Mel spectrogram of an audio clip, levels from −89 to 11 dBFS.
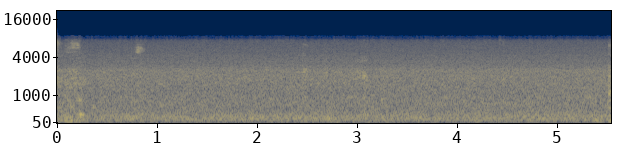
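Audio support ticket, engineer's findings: Nothing stood out on listening; the speech comes through the call path with its top end ending around 8 kHz, as that path normally delivers it.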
